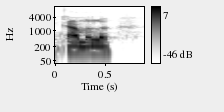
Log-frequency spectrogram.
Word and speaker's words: Kamala: I finally learned how to say her name. Kamala. Yeah, and a host of others.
